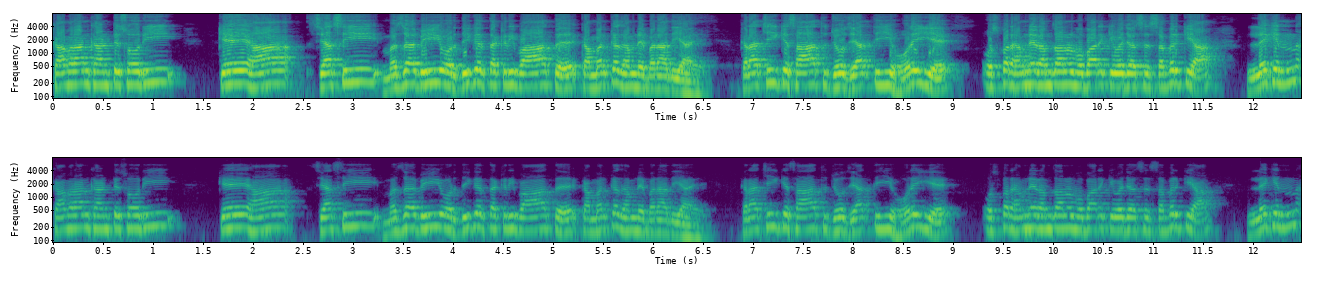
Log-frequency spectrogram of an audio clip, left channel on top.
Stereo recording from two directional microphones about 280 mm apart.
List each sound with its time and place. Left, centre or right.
0.0 s a man's voice: centre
